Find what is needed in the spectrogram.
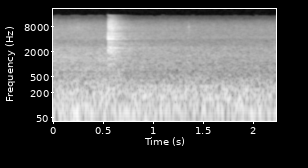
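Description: A steady low background rumble with no clear source, and one brief high hiss about half a second in.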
